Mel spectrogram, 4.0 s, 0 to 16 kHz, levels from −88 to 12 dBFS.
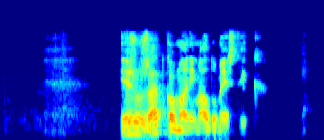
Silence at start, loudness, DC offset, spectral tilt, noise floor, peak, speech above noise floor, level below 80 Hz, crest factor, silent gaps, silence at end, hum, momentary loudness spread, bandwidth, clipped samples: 1.5 s; -18 LUFS; under 0.1%; -4 dB/octave; -75 dBFS; -2 dBFS; 57 dB; -62 dBFS; 20 dB; none; 0.85 s; none; 12 LU; 7.8 kHz; under 0.1%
